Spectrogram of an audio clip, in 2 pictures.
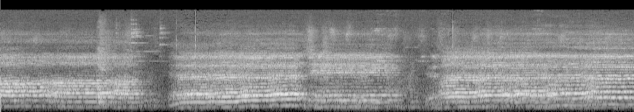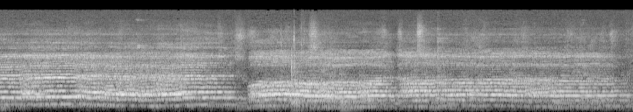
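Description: Men's voices chant together in slow, drawn-out singing that echoes through a reverberant hall.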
